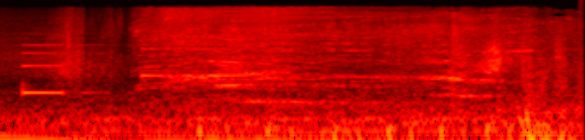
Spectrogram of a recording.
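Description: Music and sound effects of an animated logo intro: a deep bass drone under a short synth tone, then a swelling whoosh with gliding tones that sweeps upward near the end.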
